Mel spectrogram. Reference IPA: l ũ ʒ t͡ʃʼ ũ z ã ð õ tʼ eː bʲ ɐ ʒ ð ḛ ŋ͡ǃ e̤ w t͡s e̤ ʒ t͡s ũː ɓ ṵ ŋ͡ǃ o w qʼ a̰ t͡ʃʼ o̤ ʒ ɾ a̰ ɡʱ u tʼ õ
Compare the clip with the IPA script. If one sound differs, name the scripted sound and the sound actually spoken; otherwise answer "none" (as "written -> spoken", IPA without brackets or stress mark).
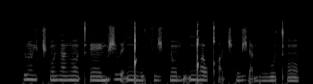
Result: eː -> ẽː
